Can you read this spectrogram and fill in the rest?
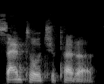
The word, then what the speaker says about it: Santo Chiappetta: It's so to pronounce my name properly, it's Santo Chiappetta.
